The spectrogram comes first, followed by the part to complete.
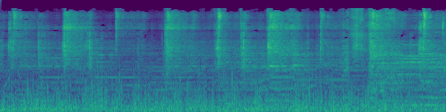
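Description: Acoustic guitar strummed in a steady rhythm, playing an instrumental passage of a song through a PA.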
